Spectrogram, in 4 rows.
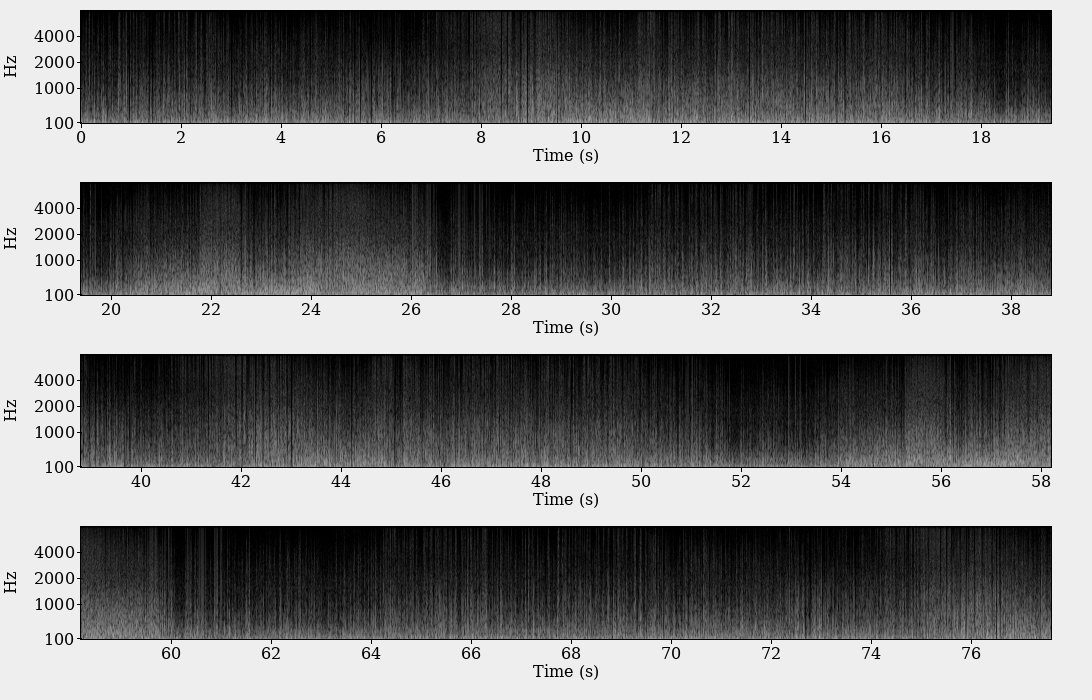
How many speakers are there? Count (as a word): zero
